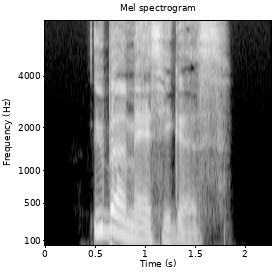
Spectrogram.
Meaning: strong/mixed nominative/accusative neuter singular of übermäßig
- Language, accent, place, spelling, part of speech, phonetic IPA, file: German, Germany, Berlin, übermäßiges, adjective, [ˈyːbɐˌmɛːsɪɡəs], De-übermäßiges.ogg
